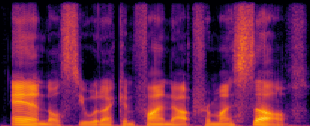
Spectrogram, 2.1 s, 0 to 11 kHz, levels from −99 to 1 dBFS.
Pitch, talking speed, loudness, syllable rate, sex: 100 Hz, 290 wpm, -21 LUFS, 5.8 syllables/s, male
